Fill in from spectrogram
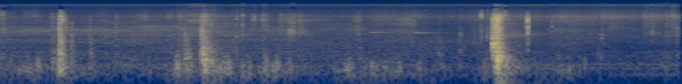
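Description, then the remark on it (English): Someone climbs into a new car through one of its new doors, with a few sharp door clunks and knocks spread over several seconds, the loudest near the end, amid soft shuffling and rustling. “And I'm just going to get in there, in the new, one of the new doors.”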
